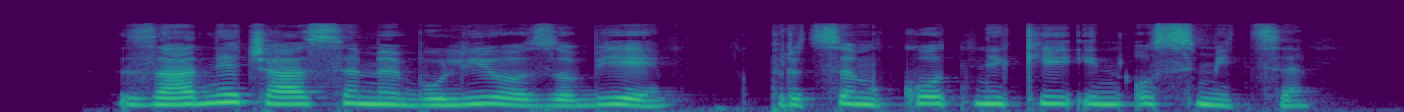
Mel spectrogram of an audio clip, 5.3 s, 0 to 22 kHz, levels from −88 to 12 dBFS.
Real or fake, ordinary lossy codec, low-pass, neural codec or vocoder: real; none; 9.9 kHz; none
